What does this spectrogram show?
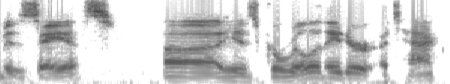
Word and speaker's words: Zaeus: Then how is it pronounced? Go ahead. Yeah, it's Zas after uh Dr.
